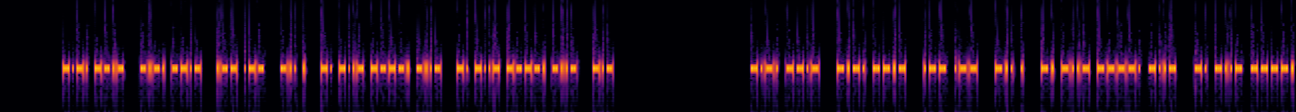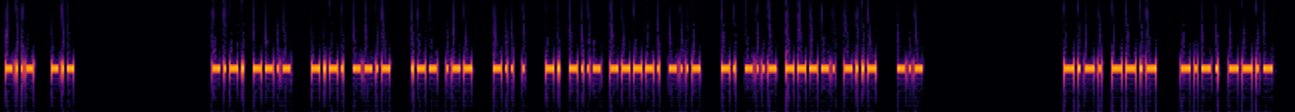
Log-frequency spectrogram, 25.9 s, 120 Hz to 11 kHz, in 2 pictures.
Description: Morse code, heard as a keyed tone, about 47 wpm, 700 Hz. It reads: CQ CQ WW DE NX9X NX9X K CQ CQ WW DE NX9X NX9X K CQ CQ WW DE NX9X NX9X K CQ CQ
